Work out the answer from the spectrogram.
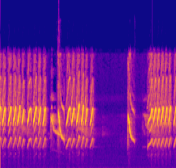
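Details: Oriental white-eye lure call, rapid pulsed high trills about ten notes per half second, broken by a sharp falling whistle and a short pause.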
